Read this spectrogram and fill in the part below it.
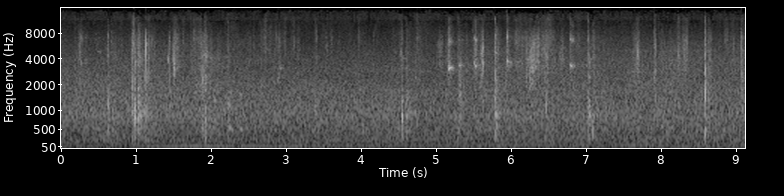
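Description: A racket strikes a tennis ball with sharp pops.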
